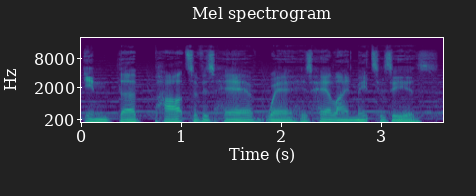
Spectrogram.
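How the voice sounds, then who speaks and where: Creaky-voiced male tabletop player. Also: on the low side, flat delivery, a little slow, over music. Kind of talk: casual in-game talk and roleplay.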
